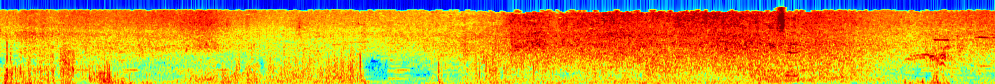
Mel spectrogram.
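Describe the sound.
Sea waves wash steadily onto a beach in Chile, where a person bathes in the very cold sea, a continuous roar of surf with gusts of wind rumbling across the microphone and brief voices in the background.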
